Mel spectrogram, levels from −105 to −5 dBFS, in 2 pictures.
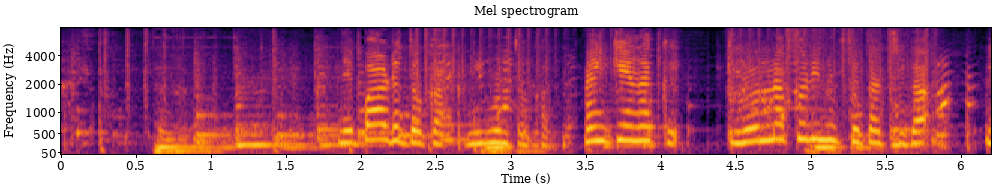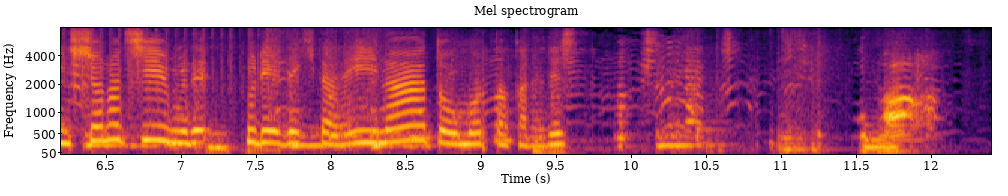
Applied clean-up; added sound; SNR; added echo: neural mask model RNNoise.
